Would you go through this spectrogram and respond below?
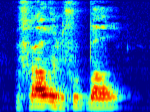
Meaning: women's football
- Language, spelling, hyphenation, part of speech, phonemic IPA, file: Dutch, vrouwenvoetbal, vrou‧wen‧voet‧bal, noun, /ˈvrɑu̯.ə(n)ˌvut.bɑl/, Nl-vrouwenvoetbal.ogg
